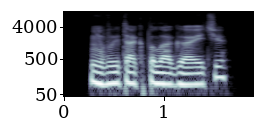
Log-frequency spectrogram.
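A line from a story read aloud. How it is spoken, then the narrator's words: Dry question. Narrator (Russian): сухо спросил Томас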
